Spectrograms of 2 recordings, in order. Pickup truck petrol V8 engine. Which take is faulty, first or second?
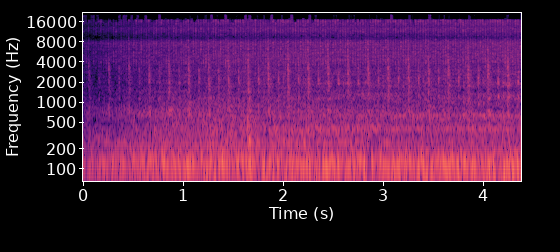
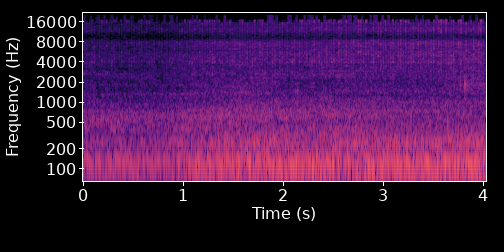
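first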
